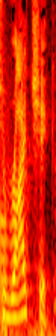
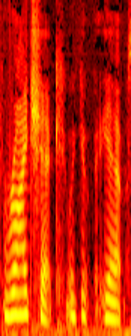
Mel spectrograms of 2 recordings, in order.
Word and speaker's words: Rychik: Mariana Ratchick. Did I say it right? – We'll hear. – Yes, I think it's Rychik. – Rychik. Something like that.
